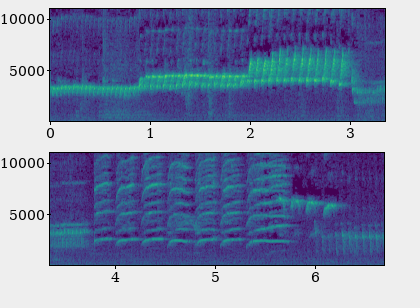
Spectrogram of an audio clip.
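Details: Male Raza Española canary, a breed not bred for song, sings a sustained roll that rises in steps and grows louder, then switches to a fast series of pulsed, chirping notes.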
